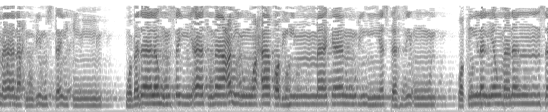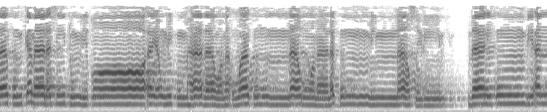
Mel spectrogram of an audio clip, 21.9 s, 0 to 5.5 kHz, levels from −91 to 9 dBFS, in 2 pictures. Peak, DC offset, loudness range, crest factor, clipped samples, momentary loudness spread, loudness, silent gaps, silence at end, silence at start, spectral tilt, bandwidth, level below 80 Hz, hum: -8 dBFS; under 0.1%; 5 LU; 18 dB; under 0.1%; 11 LU; -26 LUFS; none; 0 s; 0 s; -7.5 dB/octave; 5 kHz; -76 dBFS; none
